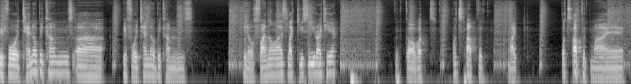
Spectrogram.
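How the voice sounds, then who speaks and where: With music in the background, a man at medium pitch speaks at a fairly slow pace with lively intonation and long, frequent pauses. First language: Thai. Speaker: vtuber streamer. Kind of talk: live stream casual chat. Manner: repetitive, stammering.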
